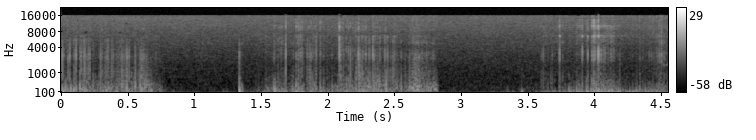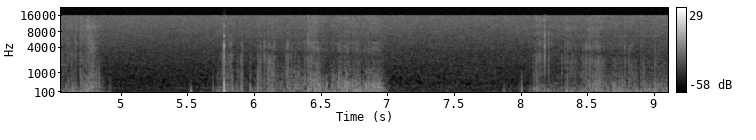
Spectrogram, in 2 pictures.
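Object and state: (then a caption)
Light wooden block, tapped and scratched. Long fingernails tap and scratch the surface of a small, solid, rectangular block of light unfinished wood held in one hand. Soft, low, rumbling bursts of scratching come and go, with a few sharp, quick taps in between. The sound is close and muffled, with little high content.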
